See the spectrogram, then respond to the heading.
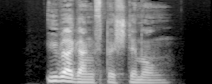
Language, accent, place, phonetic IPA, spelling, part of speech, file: German, Germany, Berlin, [ˈyːbɐɡaŋsbəˌʃtɪmʊŋ], Übergangsbestimmung, noun, De-Übergangsbestimmung.ogg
